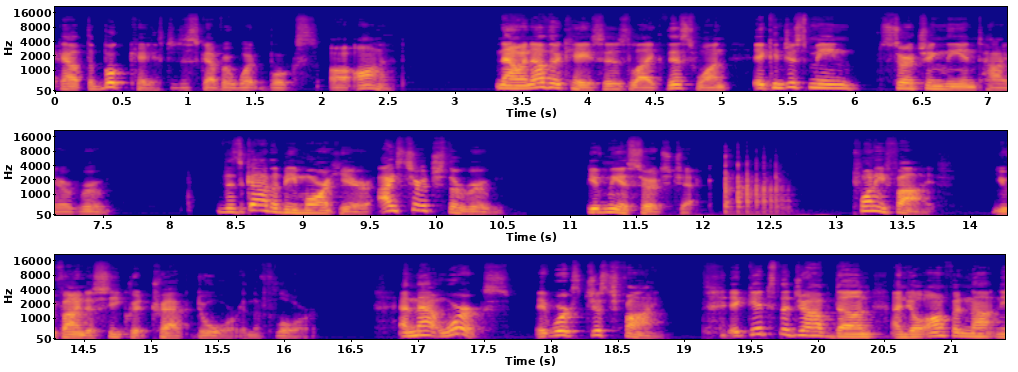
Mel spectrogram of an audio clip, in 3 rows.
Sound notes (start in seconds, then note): 12.1 rolls dice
